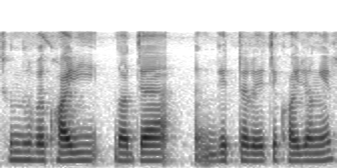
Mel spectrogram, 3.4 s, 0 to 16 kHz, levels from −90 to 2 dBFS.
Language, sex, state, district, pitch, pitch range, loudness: Bengali, female, West Bengal, North 24 Parganas, 170 Hz, 160-175 Hz, -19 LUFS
